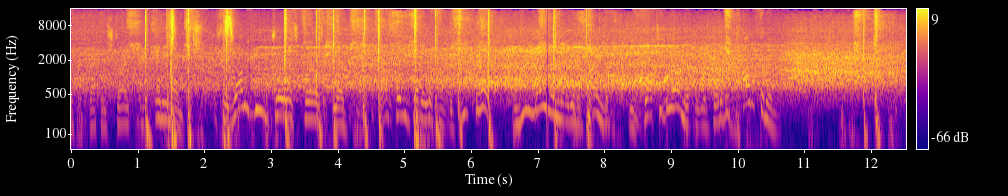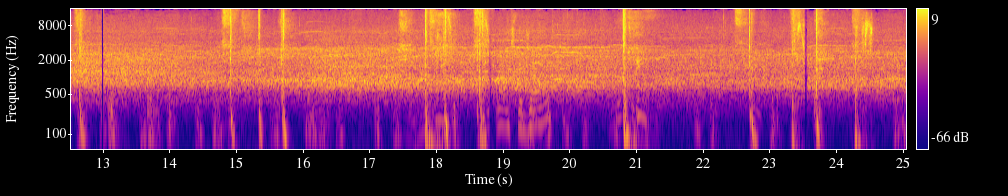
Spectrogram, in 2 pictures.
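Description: Punches thud sharply against bodies, again and again.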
